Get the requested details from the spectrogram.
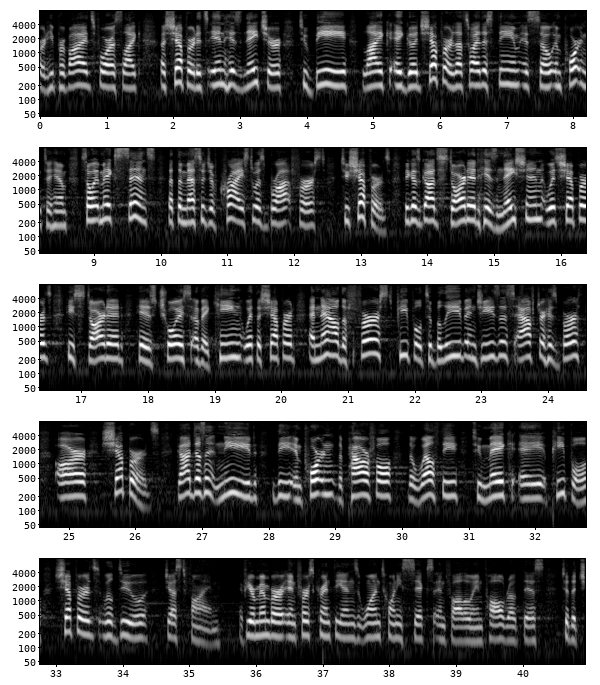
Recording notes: A sermon on Luke 2:8-20. To the congregation of Peace Bible Church in Salem, Oregon.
